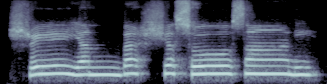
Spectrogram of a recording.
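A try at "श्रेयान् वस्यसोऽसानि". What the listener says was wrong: So you got a long yan there. Make a note on the second syllable. Shreyan, yan, Shreyan Vashyasosani. Can still make it a little bit longer on the second okay.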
